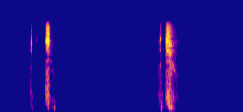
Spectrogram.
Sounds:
Sneeze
